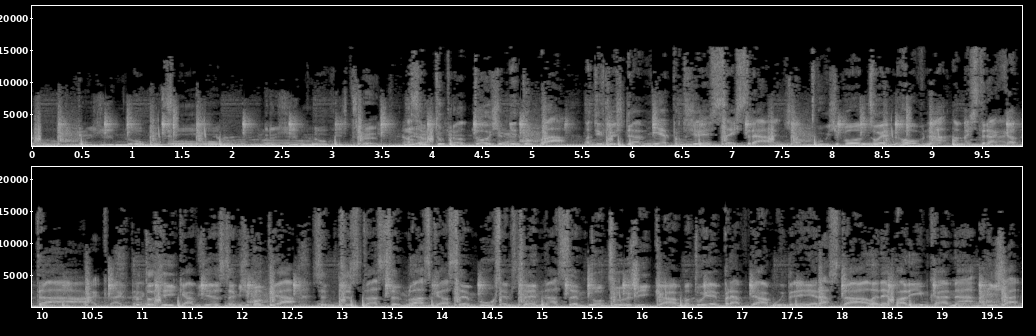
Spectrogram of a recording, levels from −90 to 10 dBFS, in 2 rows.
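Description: The whole clip has a watery, swirly quality, with smeared attacks. That's plainly audible MP3 compression, likely from a low-bitrate encode around 64 kbps, where the encoder drops treble and thin detail to save bits. There are also two stretches of skipped compressed frames. At 9.32 s the sound jumps ahead by roughly 150 ms, and at 14.57 s by about 50 ms. Each jump is a short smeared blip rather than a hard click, which fits whole 26.1 ms frames going missing, about seven and then two.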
